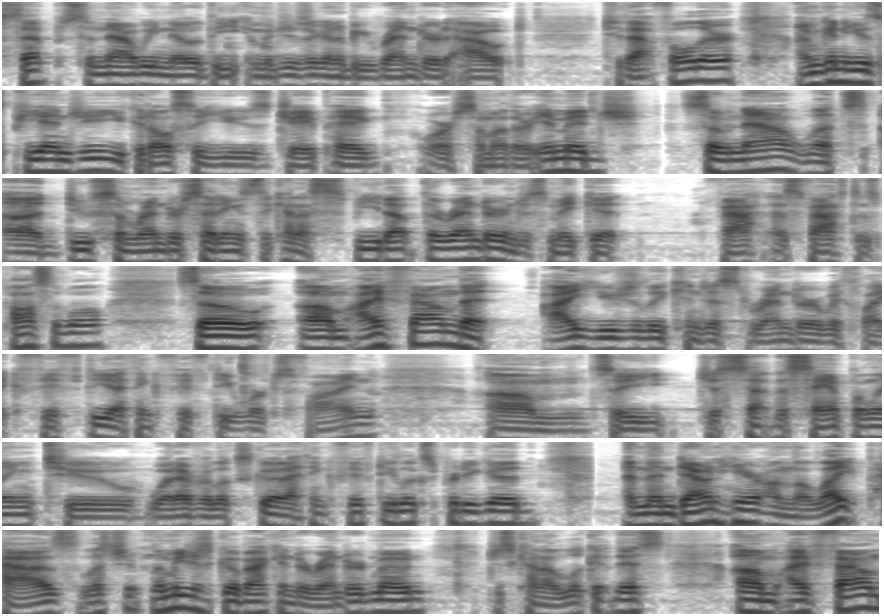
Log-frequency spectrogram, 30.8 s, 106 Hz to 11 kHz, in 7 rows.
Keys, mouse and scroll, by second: 6.3-7.4 drag, 7.4-12.5 shift+middle drag, 12.5 z, 14.9-16.2 drag, 17.0-20.7 drag, 20.7 shift+middle click, 20.7 scroll up 1, 24.9 z, 26.7-27.3 scroll down 1, 27.4 z, 27.6-29.0 scroll down 2.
